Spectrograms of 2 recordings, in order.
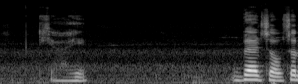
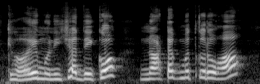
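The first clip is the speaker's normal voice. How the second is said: loud, raised-pitch warning; getting angry; 4 semitones higher, 7 dB louder than usual. Acted. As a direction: scold crossly, losing patience. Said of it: "मुझे ना बहुत गुस्सा हो रहा है". (गुस्से में ऊँची आवाज़)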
